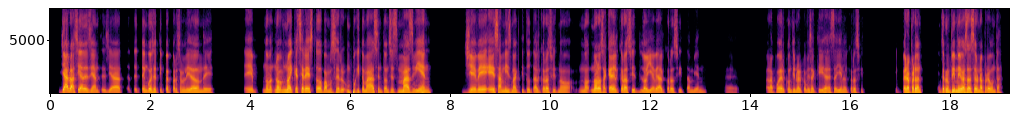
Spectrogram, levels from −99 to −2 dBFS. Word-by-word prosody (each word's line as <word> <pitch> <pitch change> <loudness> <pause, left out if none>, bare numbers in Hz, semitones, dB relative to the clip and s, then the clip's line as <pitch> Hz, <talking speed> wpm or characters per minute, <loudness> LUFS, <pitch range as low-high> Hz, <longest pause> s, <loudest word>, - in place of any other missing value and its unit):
ya 205 +7 +5
lo 230 - +6
hacía 175 -5 +2
desde 140 -5 +1
antes, 125 -4 -7
ya 125 +1 0 0.2
te 135 - -11
tengo 150 +4 -1
ese 145 -1 0
tipo 140 +2 -6
de 135 - -12
personalidad 120 0 -1
donde, 115 -4 -2 0.6
eh, 130 -2 -4
no 175 +4 -1
no 185 +1 +2
no 180 0 +4
hay 185 - +4
que 180 - 0
hacer 175 0 +1
esto, 170 +2 +2
vamos 130 -5 -2
a 125 - -1
hacer 125 0 -2
un 135 +1 -7
poquito 130 +1 -2
más, 170 +3 +2
entonces, 125 -1 -6
más 150 +3 +4
bien 145 -2 +1 0.6
llevé 130 +1 +3
esa 140 0 +1
misma 135 -1 -1
actitud 115 +2 -8
al 115 -1 -2
CrossFit, 125 -2 -3
no 120 -1 -6
no 145 +1 -5
no 170 +1 +3
lo 175 - +6
saqué 140 -2 0
del 145 -3 +2
CrossFit, 150 +5 0
lo 130 -6 0
llevé 115 +1 -1
al 120 0 0
CrossFit 120 -1 -6
también, 110 -1 -10 0.4
eh, 110 -1 -21 0.6
para 115 -2 -6
poder 120 +1 +1
continuar 125 -2 -3
con 125 +1 -8
mis 120 - -5
actividades 115 0 -3
ahí 115 0 -2
en 115 - -3
el 110 -2 -7
CrossFit. 115 -2 -8 0.7
Pero, 160 0 +6
perdón, 160 -2 +4 0.3
interrumpí, 145 +2 +2
me 150 - +6
ibas 150 -1 +6
a - - +6
hacer 140 +4 +3
una 140 -2 +1
pregunta. 125 -4 -2
130 Hz, 215 wpm, -23 LUFS, 120-150 Hz, 0.7 s, lo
